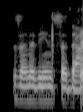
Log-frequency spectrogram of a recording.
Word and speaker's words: Zinedine Zidane: Zinedine Zidane.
